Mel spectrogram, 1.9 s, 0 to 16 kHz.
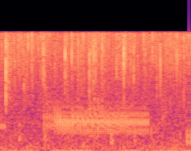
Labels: {"label": "biophony, croak", "recorder": "SoundTrap 500"}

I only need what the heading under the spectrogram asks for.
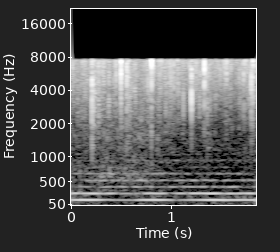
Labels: {"label": "biophony, midshipman", "recorder": "SoundTrap 500"}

